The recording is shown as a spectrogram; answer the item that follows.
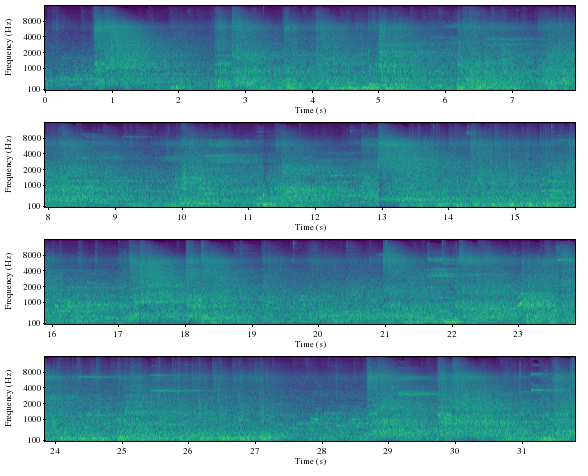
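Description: Squash ball and racket play: the ball is struck and thuds off the court walls, with sharp hits at about one a second and each one echoing in the court.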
